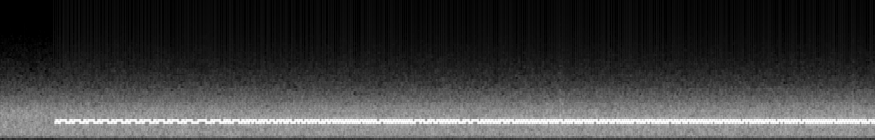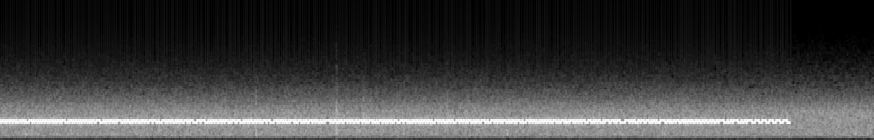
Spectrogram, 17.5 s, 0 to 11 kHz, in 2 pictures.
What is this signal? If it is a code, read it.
NAVTEX (SITOR-B), 100 baud, 170 Hz shift, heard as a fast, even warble, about 1500 Hz centre, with radio static. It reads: ZCZC NB33 CONTAINER ADRIFT IN PSN 66-06S 030-48W. CANCEL THIS MSG 08 2200 UTC. NNNN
